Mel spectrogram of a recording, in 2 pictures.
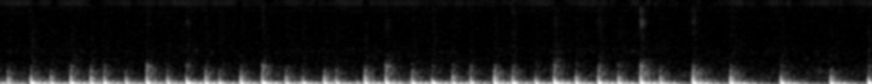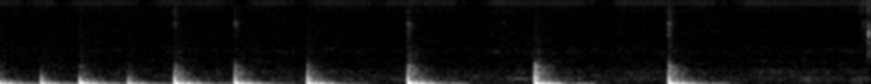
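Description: Online giveaway tool's drawing sound effect: a rapid run of low ticks that slows steadily, like a prize wheel winding down, and stops with the last few clicks spaced wide apart.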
